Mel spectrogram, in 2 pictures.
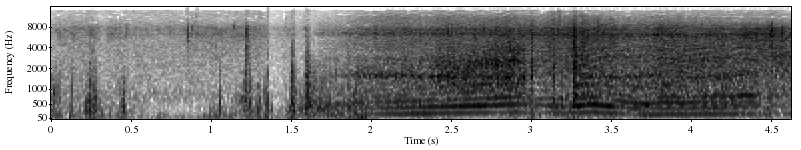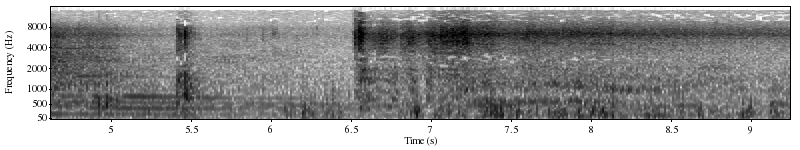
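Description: A sports car's engine revving and easing off as the car is driven hard through a cone course. Its note rises and dips between about two and six seconds in. Wind buffets the microphone throughout.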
